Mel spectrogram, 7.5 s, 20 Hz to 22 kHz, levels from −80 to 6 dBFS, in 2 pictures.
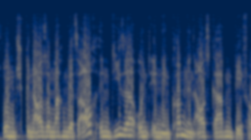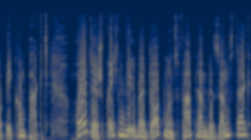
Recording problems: distortion; heavy; 14% of the sound clipped

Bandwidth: 14.5 kHz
